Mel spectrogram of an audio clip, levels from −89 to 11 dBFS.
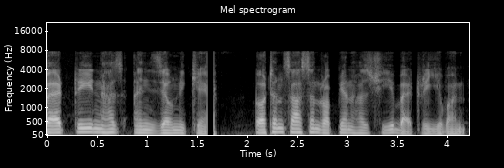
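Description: Packet loss on an ADPCM call breaks into this speech clip between 1.60 and 1.83 s: about 100 ms of audio drops out, scattered over 140 ms in several hard-edged silent holes, the longest about 70 ms, which points to something like ten lost packets. Each gap leaves the receiving decoder's adaptive predictor and step size out of step with the sender's, so the speech comes back slightly distorted before settling. Elsewhere the G.722 wideband coding carries speech clearly up to 7 kHz.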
